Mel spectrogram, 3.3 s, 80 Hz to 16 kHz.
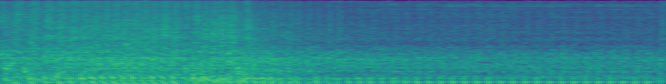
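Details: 2003 Craftsman LT2000 hydrostatic mower, 18.5 hp Briggs & Stratton Intek, after a fresh oil change: single cylinder catches and settles into an even putter about four beats a second, no misses.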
